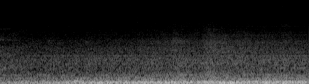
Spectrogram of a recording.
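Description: A garbage truck's heavy engine rumbles steadily outside, a deep continuous drone with grinding noise that holds at a fairly loud level for a few seconds, with no one talking.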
